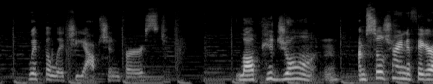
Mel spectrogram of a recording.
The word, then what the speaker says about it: La Pigeon: I also got the La Pigeon. It's spelled La Pigeon, but they told me I have to get fancy with it, so La Pigeon.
